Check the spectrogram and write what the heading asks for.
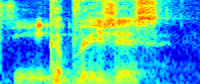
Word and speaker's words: Ghebreyesus: Ghebreyesus? – That's it.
